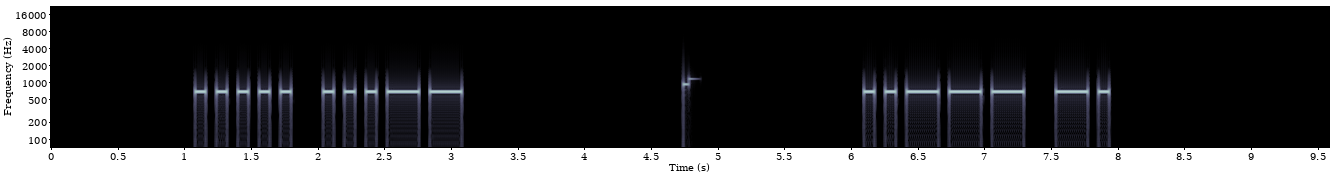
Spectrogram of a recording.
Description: Morse code, heard as a keyed tone, about 15 wpm, 700 Hz. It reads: 53 2N
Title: Common Cut Numbers - 2-Digit 15wpm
